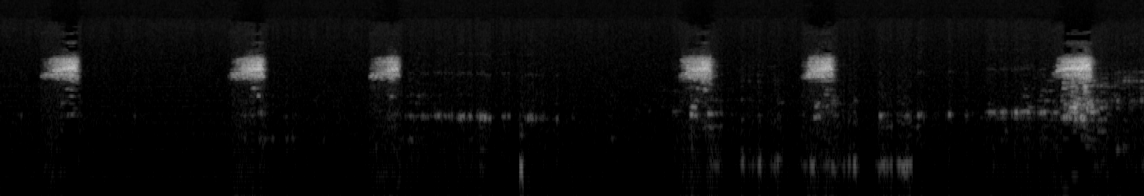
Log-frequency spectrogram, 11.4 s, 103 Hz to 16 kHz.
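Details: Late at night in September 2011, an owl eating a gopher on a porch makes short rasping, hissy screeches at irregular intervals, with quiet faint ticking in the gaps.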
